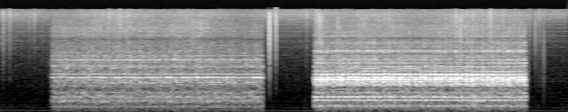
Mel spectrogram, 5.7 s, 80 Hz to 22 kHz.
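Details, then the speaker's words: 1970 Chrysler rear axle demonstration, pinion moved out 2/1000 inch at a time: two bursts of steady tonal gear whine, the second louder and sharper; improper pinion depth setting causing axle noise, not identical to in-car sound. "It should be stressed that these gear sounds are not exactly the same as the sounds that would be heard inside a car. They merely demonstrate how improper pinion depth setting will create axle noise."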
